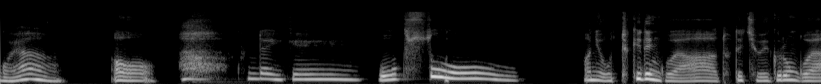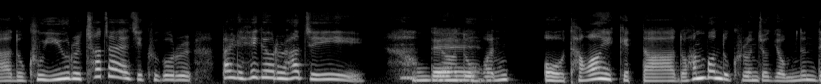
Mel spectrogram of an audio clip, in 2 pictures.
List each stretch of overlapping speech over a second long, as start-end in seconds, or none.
none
